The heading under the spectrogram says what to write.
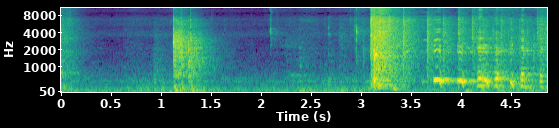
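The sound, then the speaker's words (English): Dice thrown onto the floor for an intelligence check in a tabletop role-playing game, landing on a 5: a brief sharp clack, then a louder clatter followed by a run of quick rattling bounces that gradually settle, with no voices. “Listening at home, I just threw the dice on the floor.”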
